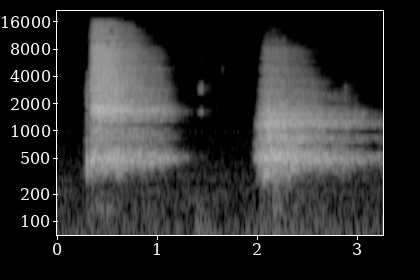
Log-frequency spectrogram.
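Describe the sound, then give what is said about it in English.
Deep, intense breathing with exhales pushed through pursed lips: two long, airy, rushing breaths, each swelling quickly and then trailing off slowly, separated by a short quiet gap. “Deep, intense inhales followed by conscious exhales through pursed lips.”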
